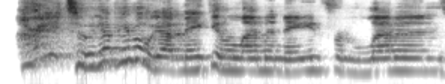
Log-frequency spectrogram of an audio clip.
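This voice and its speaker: A woman with a Minnesota accent talks in an animated tone at a high pitch. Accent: Minnesota accent, long O's. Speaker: homesteading podcaster and YouTuber. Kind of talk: casual live stream chat. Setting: live stream on webcam. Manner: animated, chatty.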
